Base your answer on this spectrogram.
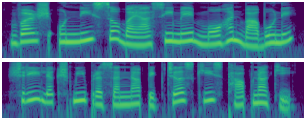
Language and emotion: Hindi, neutral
